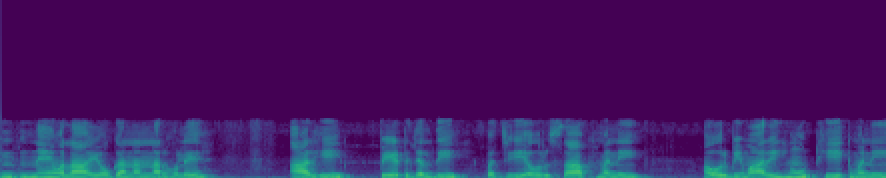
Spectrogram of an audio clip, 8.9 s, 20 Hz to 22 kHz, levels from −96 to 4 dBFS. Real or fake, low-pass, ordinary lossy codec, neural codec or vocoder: real; 7.2 kHz; none; none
